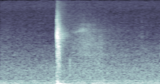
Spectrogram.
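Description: A single sharp slap of hands about a second in, with a short echo off the stone vaults.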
